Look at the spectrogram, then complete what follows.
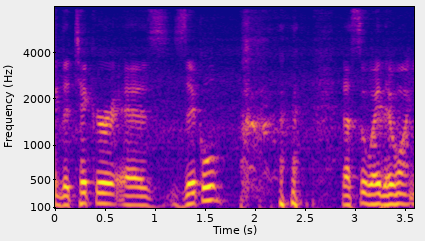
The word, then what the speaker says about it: ZCL: So that's what the announcement thread actually says, is to pronounce it ZCL.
